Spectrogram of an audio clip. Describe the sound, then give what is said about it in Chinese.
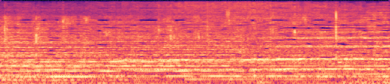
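Steady rain falling, a dense continuous patter of drops with no pauses, heard alone with no voices. “那一刻雨声消退，天地寂静”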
